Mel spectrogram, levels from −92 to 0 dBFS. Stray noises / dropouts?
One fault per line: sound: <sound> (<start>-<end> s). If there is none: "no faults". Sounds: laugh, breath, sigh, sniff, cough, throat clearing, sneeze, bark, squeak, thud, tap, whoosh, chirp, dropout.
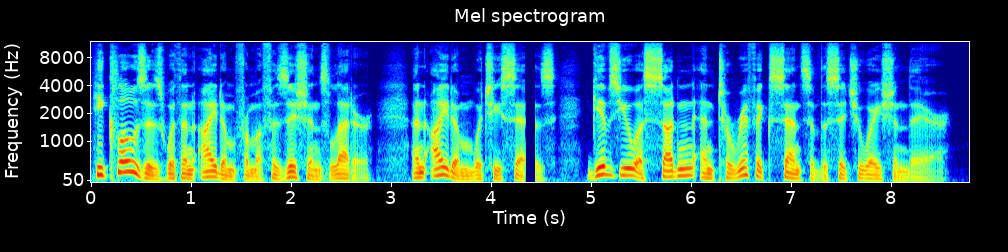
sound: dropout (4.3-4.4 s)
